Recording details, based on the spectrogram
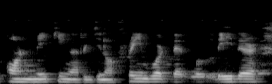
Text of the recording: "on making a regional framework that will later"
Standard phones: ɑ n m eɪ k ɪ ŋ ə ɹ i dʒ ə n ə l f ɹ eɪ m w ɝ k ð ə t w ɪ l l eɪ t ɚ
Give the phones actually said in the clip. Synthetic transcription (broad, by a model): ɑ n m eɪ k ɪ ŋ ə ɹ i dʒ ə n ə l f ɹ eɪ m w ɝ k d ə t w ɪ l l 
